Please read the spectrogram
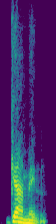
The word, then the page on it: gamin: Indian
